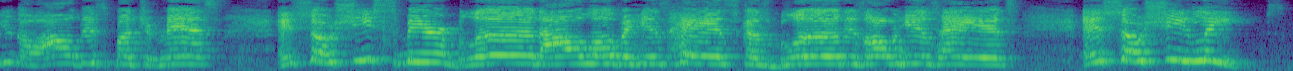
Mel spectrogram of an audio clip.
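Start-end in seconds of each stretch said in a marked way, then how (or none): none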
